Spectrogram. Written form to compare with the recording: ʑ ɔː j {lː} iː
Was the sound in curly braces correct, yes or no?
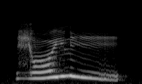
no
